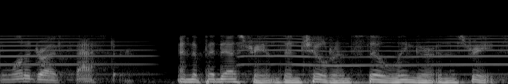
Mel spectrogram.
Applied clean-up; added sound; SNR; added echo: none; Trumpet; 14 dB; reverberation time 1.9 s.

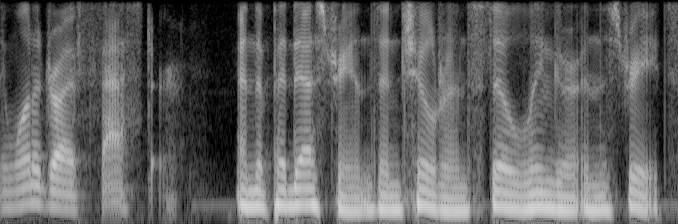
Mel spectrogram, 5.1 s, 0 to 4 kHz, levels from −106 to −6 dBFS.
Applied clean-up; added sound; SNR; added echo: none; none; none; none.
